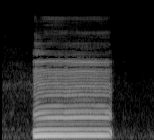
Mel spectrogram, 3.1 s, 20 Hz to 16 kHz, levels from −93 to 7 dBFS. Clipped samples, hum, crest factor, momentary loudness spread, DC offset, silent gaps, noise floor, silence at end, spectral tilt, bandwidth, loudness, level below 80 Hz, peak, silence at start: under 0.1%; none; 12 dB; 11 LU; under 0.1%; none; -68 dBFS; 0.85 s; -8.5 dB/octave; 9.6 kHz; -25 LUFS; -58 dBFS; -14 dBFS; 0.65 s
